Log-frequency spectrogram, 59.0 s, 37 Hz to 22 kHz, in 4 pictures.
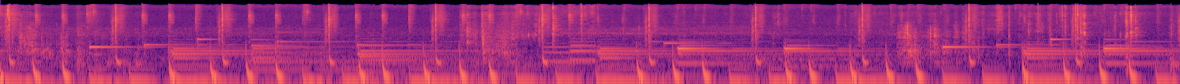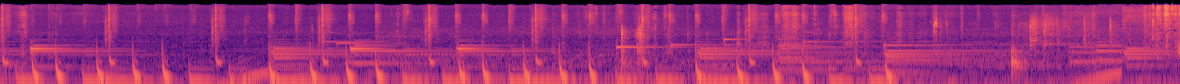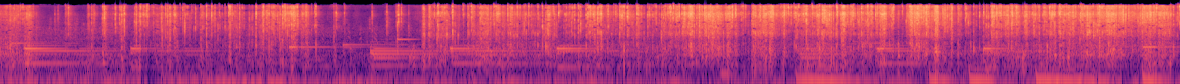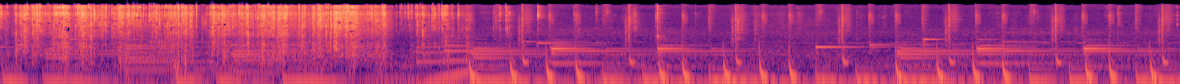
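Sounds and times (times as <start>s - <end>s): light background music: 0.0s - 59.0s
plastic bag crinkling: 28.1s - 50.7s.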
